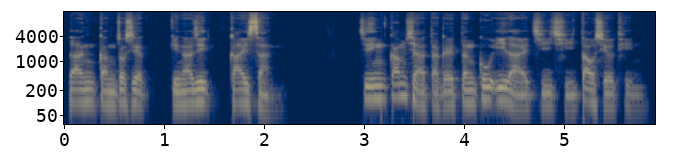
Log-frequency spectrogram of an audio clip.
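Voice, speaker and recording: A man's voice: fairly low pitch, normal speed, dry recording, studio quality. A man with a Taiwanese accent co-hosting a show in light banter with listeners and a partner. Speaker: co-host.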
